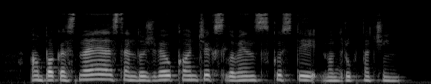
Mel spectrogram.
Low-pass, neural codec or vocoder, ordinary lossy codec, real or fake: 14.4 kHz; none; MP3, 48 kbps; real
